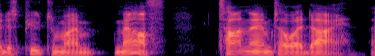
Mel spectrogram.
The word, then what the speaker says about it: Tottenham: Tottenham till I die.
